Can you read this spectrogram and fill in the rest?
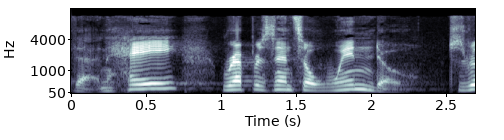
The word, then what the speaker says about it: He: Not he, but hey.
